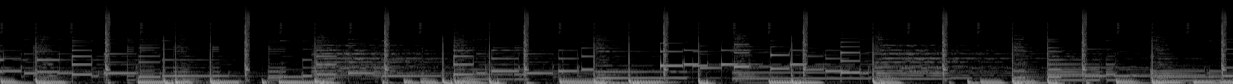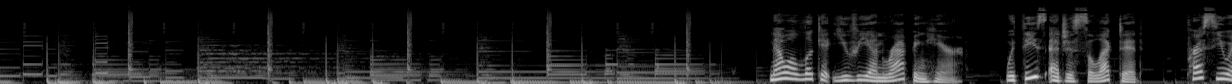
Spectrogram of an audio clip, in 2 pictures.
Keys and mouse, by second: 1.3 alt+shift+click, 5.9 u, 7.8 click, 8.3 middle click, 12.8 right click, 13.7 alt+shift+click, 14.9 ctrl+click, 16.1 middle click, 17.0 ctrl+click, 18.6 middle click, 24.2 u.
